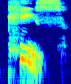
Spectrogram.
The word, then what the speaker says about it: piece: not a valtine okay ie is not a vowel team but when we see i e it will almost always say e okay this is the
